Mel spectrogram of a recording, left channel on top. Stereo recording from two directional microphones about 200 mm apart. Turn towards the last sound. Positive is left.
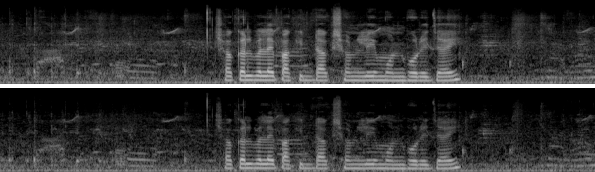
turn(degrees=0)  # may be behind; listen again after turning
